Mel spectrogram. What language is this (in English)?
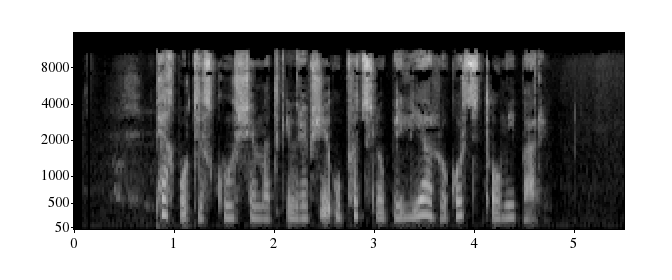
Georgian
